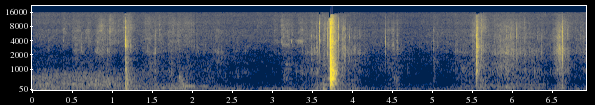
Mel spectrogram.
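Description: Quiet handling of a plastic utility knife and snake plant cuttings: a few faint clicks and one sharp clack a little over halfway through, as the knife is set down on the table.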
